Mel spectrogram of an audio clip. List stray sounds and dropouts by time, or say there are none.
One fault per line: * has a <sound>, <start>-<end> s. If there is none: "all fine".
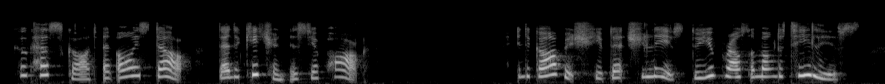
all fine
